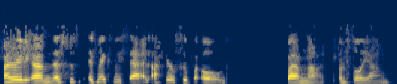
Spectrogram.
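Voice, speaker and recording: A woman's voice: medium pitch, steady tone, no echo. South African woman, 30s, podcast co-host, talkative, laughs easily; muffled lo-fi, dead dry room. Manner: chatty, laughs often, quick asides. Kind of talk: casual chat.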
